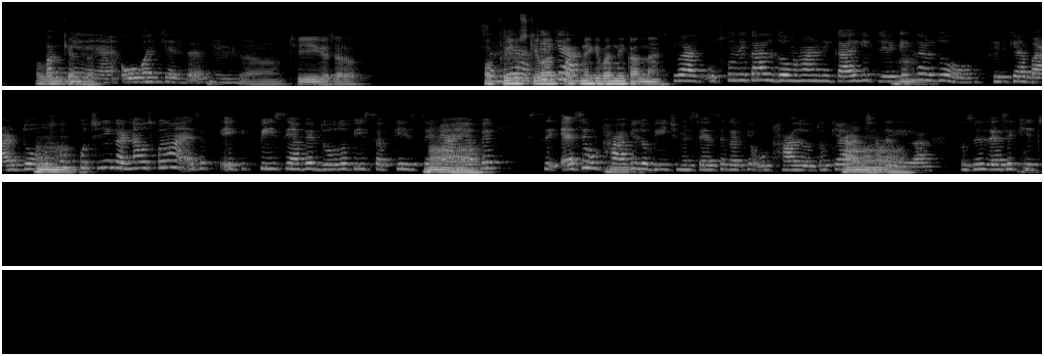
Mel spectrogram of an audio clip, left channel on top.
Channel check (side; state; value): right; silent; 53 dB below the other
